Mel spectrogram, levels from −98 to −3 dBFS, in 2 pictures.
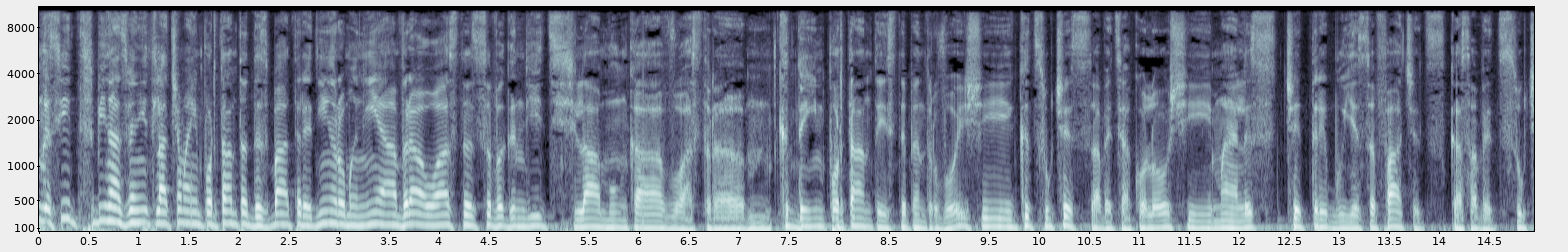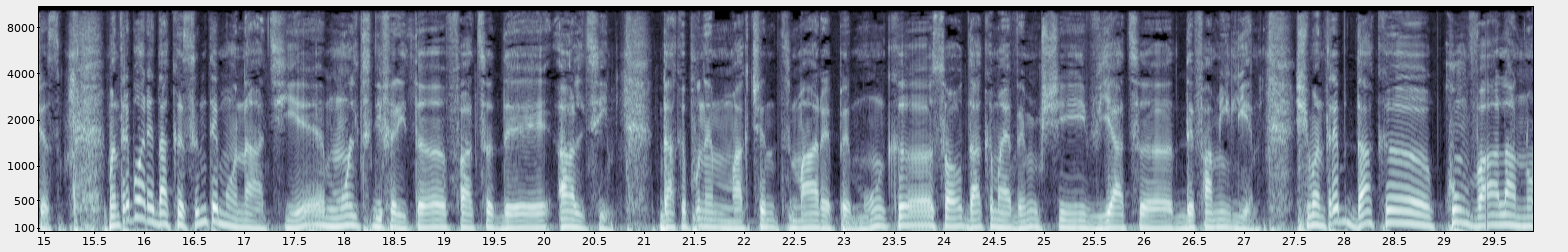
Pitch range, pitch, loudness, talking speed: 100-140 Hz, 110 Hz, -17 LUFS, 150 wpm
